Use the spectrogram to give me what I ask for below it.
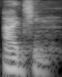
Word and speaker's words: Ayin: Aleph, ahí es un Ayin. En los tiempos antiguos, la Ayin tenía un sonido semítico. No es como ahora. Ahora la Ayin, al igual que el Aleph, es un sonido mudo.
